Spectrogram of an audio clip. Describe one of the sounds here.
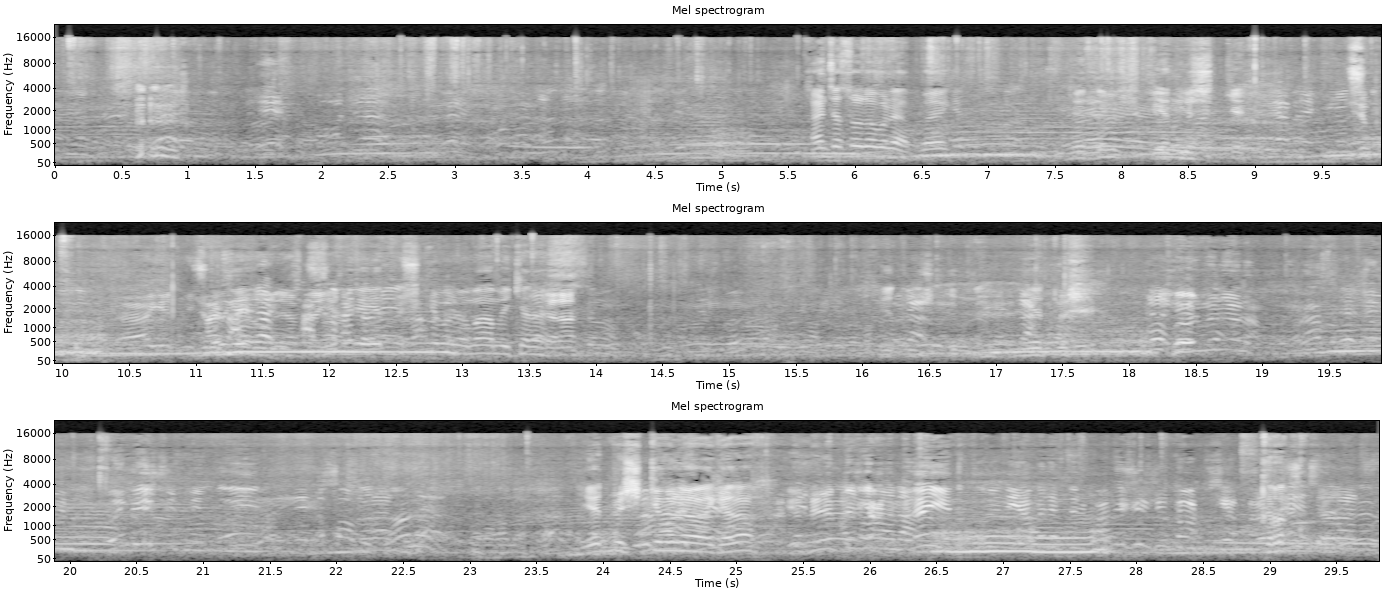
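Several men talk loudly over one another close by, outdoors.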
